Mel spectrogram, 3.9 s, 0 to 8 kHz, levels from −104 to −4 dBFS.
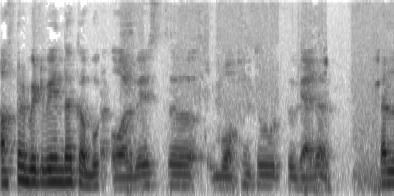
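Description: An echo canceller likely mistook the talker for loudspeaker echo while both sides spoke, so the speech is suppressed in double talk from 0.00 to 1.24 s, 1.46 to 1.73 s, 1.95 to 2.20 s, 2.40 to 2.58 s and 2.76 to 3.54 s, dipping by up to about 20 dB.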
